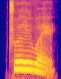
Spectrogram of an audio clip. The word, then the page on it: 追尾: zhuī wěi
